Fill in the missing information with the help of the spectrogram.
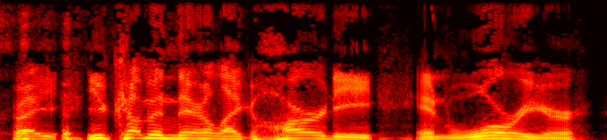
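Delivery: ordinary delivery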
